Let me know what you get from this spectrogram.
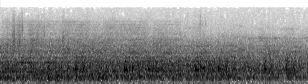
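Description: Keihan electric commuter train running along the track: a steady rolling rail noise with a few brief, sharper knocks along the way.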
